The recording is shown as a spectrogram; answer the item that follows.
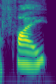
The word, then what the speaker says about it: Phi: Por un lado, recordáis el LLM que se llamaba Phi como la letra griega, solo que los americanos lo pronuncian Phi, pero bueno, es Phi, escrito P-H-I, que es de Microsoft.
